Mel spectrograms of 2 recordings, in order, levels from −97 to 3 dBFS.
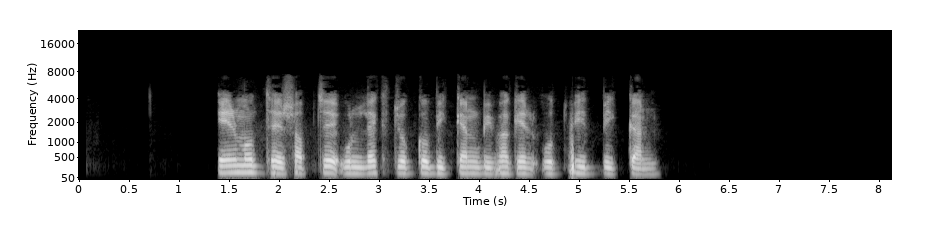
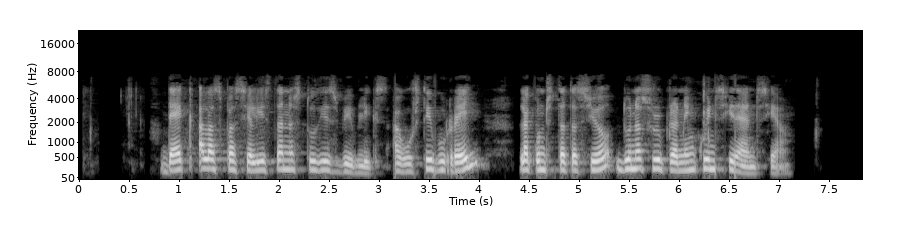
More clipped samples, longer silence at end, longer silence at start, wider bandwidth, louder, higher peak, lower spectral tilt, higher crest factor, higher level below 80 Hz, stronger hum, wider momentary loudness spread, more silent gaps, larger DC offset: neither; first, 2.35 s vs 0.75 s; first, 1.4 s vs 0.8 s; second, 6.2 kHz vs 7.2 kHz; about the same, -17 LUFS vs -19 LUFS; about the same, -2 dBFS vs -2 dBFS; about the same, -8 dB/octave vs -7 dB/octave; about the same, 18 dB vs 18 dB; about the same, -58 dBFS vs -62 dBFS; neither; second, 5 LU vs 8 LU; second, none vs 4.35-4.39 s; neither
